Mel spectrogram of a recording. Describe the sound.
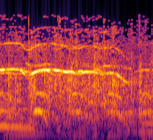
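Steady crowd applause at a live show, Den Show, fills both seconds, a dense wash of clapping with cheers and a sustained high whistle running over it, voices mixed in the noise.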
